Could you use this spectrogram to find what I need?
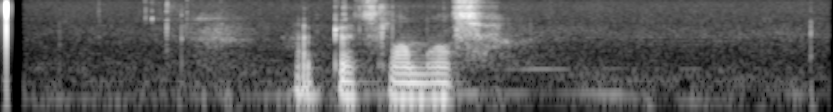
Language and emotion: Russian, neutral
